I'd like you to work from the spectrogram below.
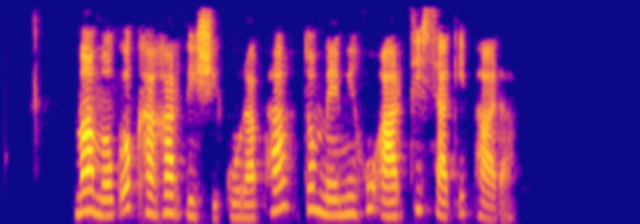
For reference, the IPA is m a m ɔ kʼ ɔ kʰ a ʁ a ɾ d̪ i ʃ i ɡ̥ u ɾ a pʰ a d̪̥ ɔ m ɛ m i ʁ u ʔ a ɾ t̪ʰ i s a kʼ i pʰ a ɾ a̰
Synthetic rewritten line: m a m ɔ kʼ ɔ kʰ a ʁ a ɾ d̪ i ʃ i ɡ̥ u ɾ a pʰ a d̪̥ ɔ m ɛ m i ʁ u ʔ a ɾ t̪ʰ i s a kʼ i pʰ a ɾ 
